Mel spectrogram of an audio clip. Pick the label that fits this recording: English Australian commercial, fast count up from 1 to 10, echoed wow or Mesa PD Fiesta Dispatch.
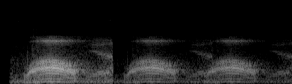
echoed wow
